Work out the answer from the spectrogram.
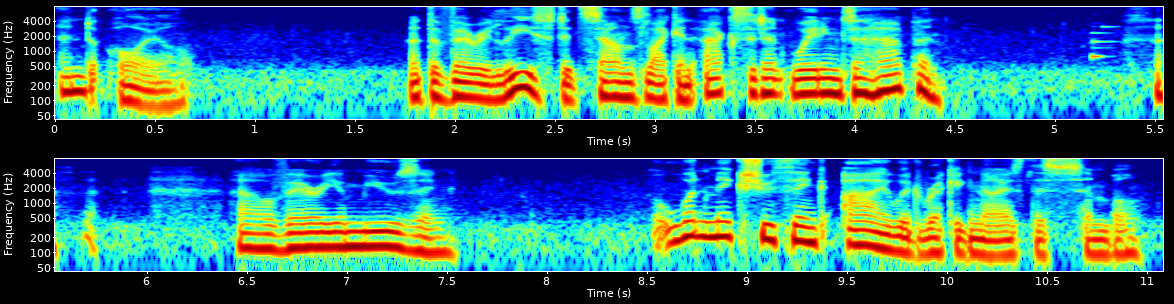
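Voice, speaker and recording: An actor playing a sly, teasing knight captain in a video game, with a smooth, playful manner. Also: male voice, mid-range voice, lively intonation, measured pace, pauses often, mellow, a little hiss or hum, close to an everyday voice.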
